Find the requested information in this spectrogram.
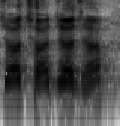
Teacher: यह जो हमारा च छ ज झ इसका जो उच्चारण स्थान होता है वो हमारा किससे होता है? तालव्य से होता है, ठीक ना। तो यह तालव्य से होता है।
